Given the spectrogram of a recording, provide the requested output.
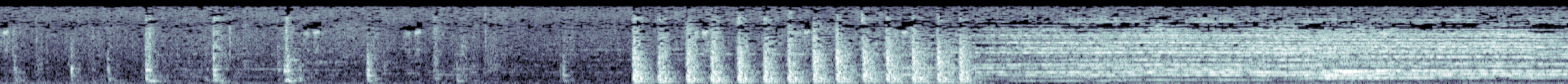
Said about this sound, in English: Inside, when Miller heard the knocks.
